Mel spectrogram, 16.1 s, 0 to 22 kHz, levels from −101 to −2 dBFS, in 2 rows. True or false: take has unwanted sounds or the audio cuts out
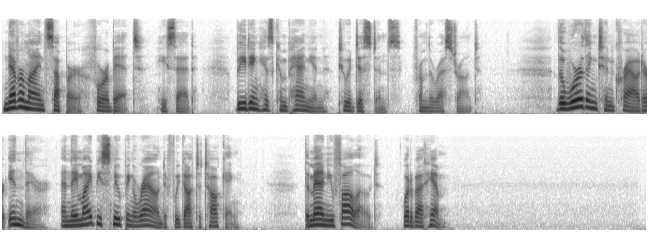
false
